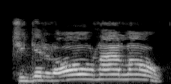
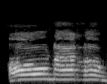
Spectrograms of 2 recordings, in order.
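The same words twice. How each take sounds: First: All hit higher and louder, stretched; stress on all. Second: All night long, drawn out slow and raised; slow repeat. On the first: Preacher stressing all while telling the story. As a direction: lean hard on the word all. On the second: Preacher dwelling slowly on All night long. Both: A narrator's reading.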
